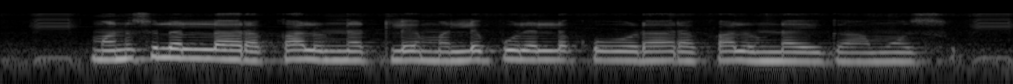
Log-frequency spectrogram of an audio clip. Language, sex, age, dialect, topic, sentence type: Telugu, female, 18-24, Southern, agriculture, statement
